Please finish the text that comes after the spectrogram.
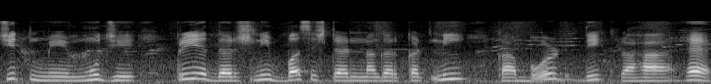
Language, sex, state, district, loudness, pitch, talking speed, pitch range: Hindi, female, Madhya Pradesh, Katni, -19 LUFS, 185 Hz, 110 wpm, 175-220 Hz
